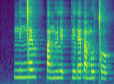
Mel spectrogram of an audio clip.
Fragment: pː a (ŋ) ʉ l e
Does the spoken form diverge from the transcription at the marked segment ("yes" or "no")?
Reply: no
